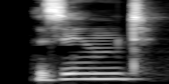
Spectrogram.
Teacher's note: Again, it's a Z. Zzz, voices on.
